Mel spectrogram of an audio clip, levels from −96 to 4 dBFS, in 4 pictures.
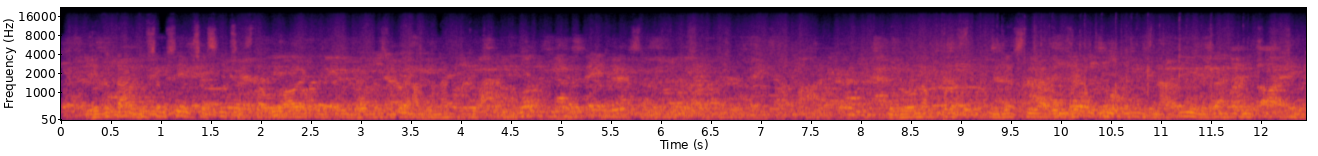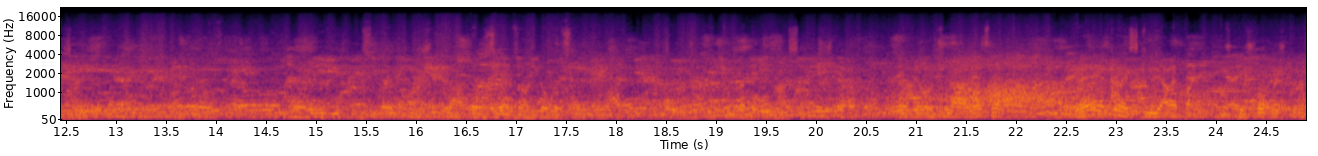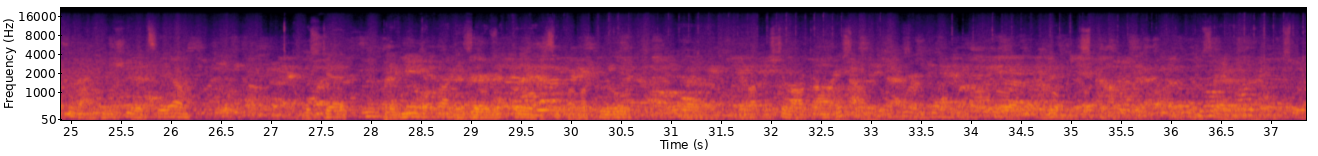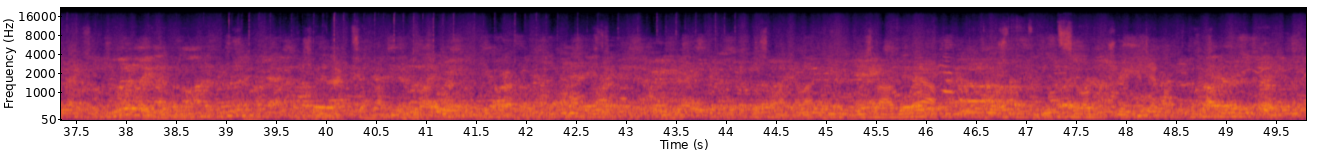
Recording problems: murmuring crowd; very loud; throughout; 5 dB above the speech

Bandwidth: 18 kHz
